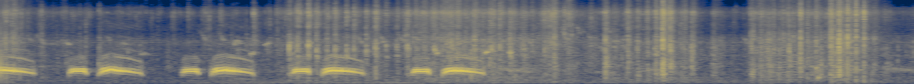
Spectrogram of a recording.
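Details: Spotted dove calling in the stuttering "gagap" style, lively and vocal: low, mellow coos in short broken groups of two or three, repeated through the first five seconds, followed by rustling and clicking noises.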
